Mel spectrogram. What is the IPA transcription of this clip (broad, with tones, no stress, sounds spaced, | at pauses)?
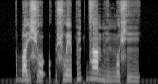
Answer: b a˦ j ɕ o˨ ʔ | ɕ w e˧ p ĩ˦ k̚ d͡z ã˥˧ b ĩ˧ ŋ o˧ ɕ ĩ˨˩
